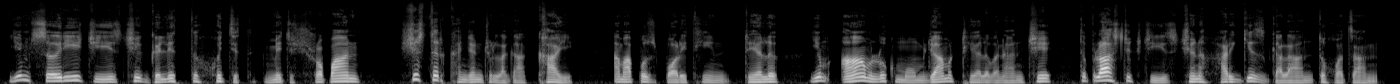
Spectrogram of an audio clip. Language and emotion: Kashmiri, neutral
